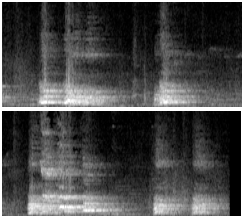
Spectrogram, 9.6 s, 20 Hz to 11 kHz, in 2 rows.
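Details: Dogs at The Barking Lot on 1/9/15 give loud, ringing barks with strong harmonics, one in pairs and others singly, about five bursts spread over nearly ten seconds with short quiet gaps between them.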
